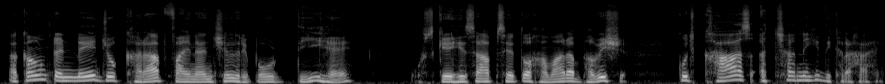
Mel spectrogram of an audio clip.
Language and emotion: Hindi, sad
